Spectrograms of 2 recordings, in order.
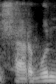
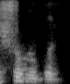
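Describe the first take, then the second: First: The first vowel is a. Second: The first vowel is u. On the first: "Bukan syarbun" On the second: "juga bukan syurbun"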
